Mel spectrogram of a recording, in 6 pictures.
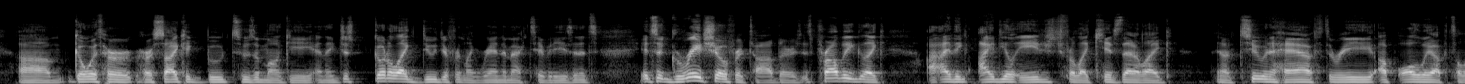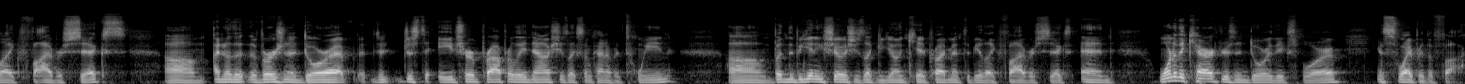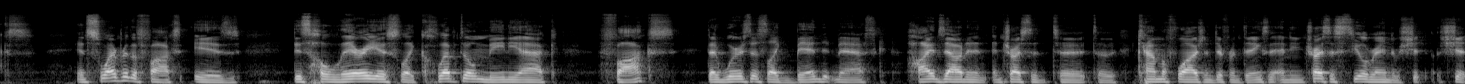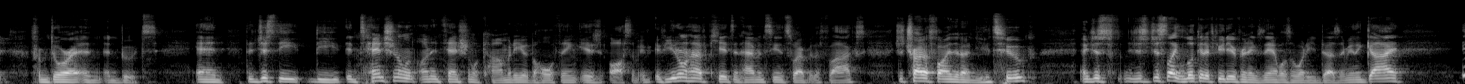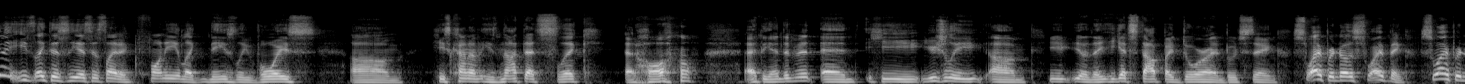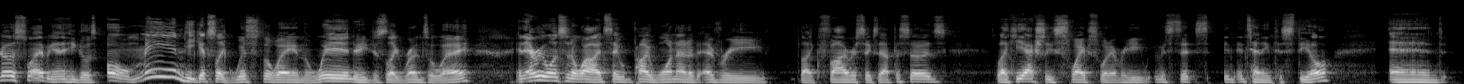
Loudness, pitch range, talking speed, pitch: -21 LUFS, 105-125 Hz, 210 wpm, 110 Hz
